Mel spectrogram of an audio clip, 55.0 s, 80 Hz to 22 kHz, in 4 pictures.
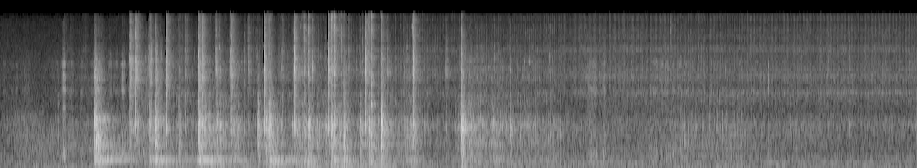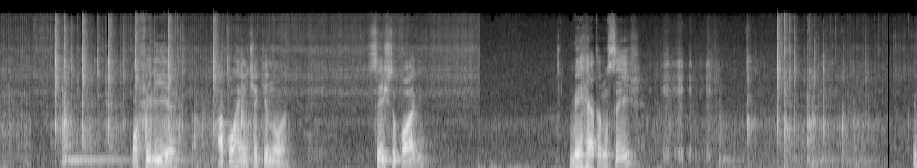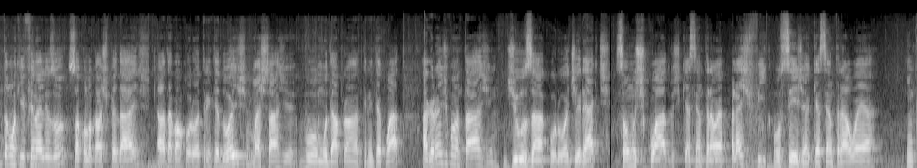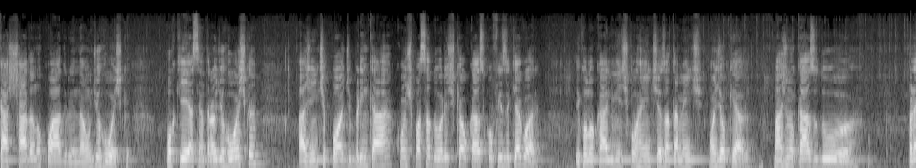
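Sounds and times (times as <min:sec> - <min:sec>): bike chain clicking: 0:00.9 - 0:21.0, 0:23.7 - 0:29.5, 0:44.2 - 0:55.0.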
